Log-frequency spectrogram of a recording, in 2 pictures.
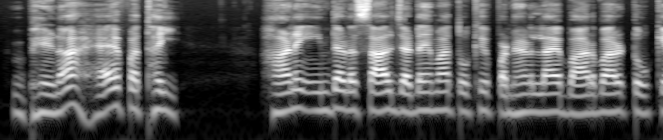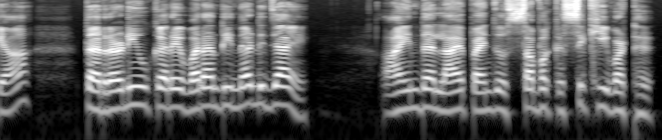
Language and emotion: Sindhi, disgusted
